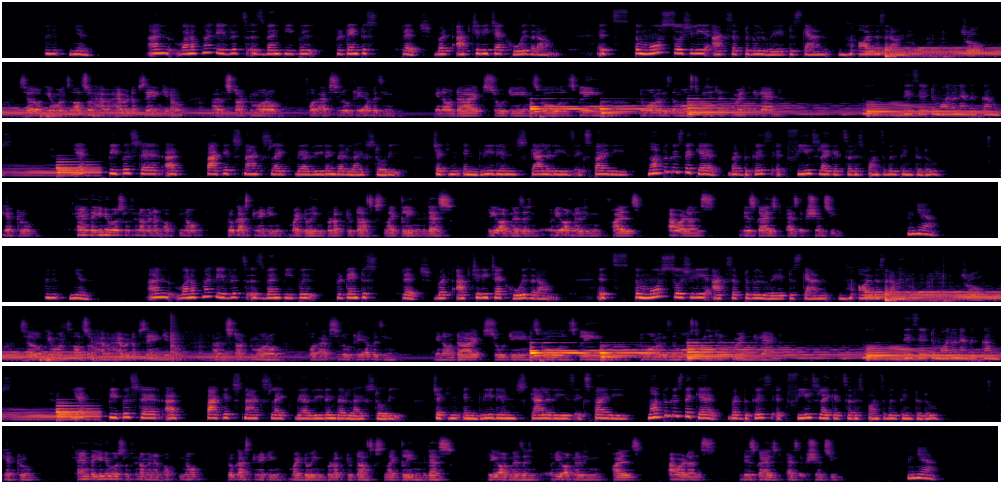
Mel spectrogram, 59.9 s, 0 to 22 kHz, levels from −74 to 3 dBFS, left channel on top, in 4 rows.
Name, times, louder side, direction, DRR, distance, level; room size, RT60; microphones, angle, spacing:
voice 1, 0.6-1.3 2.2-4.7 5.0-5.6 6.0-8.3 8.9-13.7 27.9-30.1 31.0-31.2 31.6-32.6 33.0-35.9 36.4-39.3 39.6-44.0 58.5-59.0, right 1 dB, 5° right, -1 dB, 1.4 m, -28 dB
sound 1, 12.9-19.2 22.9-31.5, right 4 dB, 60° right, 0.4 m, -26 dB
voice 2, 14.4-14.7 15.2-17.7 18.1-19.2 19.5-20.9 21.5-24.1 24.5-26.7 44.9-45.4 46.0-47.9 48.3-51.7 52.2-54.5 54.9-55.6 56.0-57.5, left 2 dB, 75° left, -2 dB, 3.7 m, -31 dB
5.3 x 4.1 x 5.8 m, 0.27 s
head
